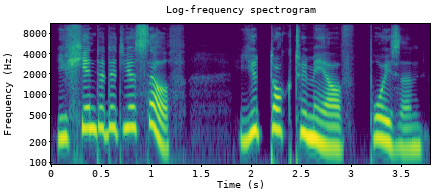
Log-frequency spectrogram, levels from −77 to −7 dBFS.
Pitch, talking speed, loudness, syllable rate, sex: 235 Hz, 160 wpm, -17 LUFS, 4.6 syllables/s, female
